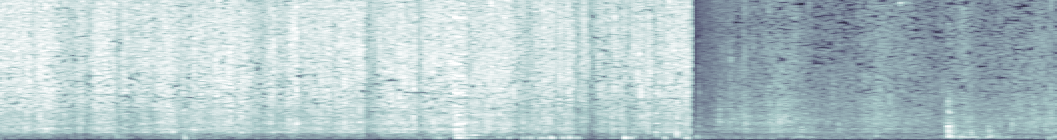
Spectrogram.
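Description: Oil tempering sizzling in a kadai with onions, green chillies and peanuts, stirred with a steel spoon. About five seconds in, the loud sizzle cuts off abruptly to a much quieter hiss with a few spoon clicks as the rice is stirred through the tempering.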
